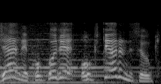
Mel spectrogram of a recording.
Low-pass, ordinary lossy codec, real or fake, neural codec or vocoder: 7.2 kHz; none; fake; codec, 16 kHz, 6 kbps, DAC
